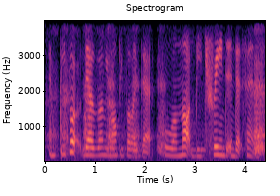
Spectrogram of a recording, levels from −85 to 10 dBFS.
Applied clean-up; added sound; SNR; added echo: none; Dog; 9 dB; none.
